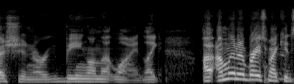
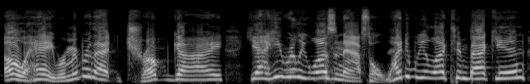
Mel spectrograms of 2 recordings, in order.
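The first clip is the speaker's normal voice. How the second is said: higher, lightly mocking voters' voice; mocking future voters; 6 semitones higher than usual. Mocking future voters who regret their choice, higher mock voice. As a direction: parody the people who finally caught on. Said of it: "and everyone's like".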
